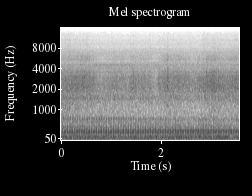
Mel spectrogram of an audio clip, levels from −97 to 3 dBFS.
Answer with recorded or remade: recorded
